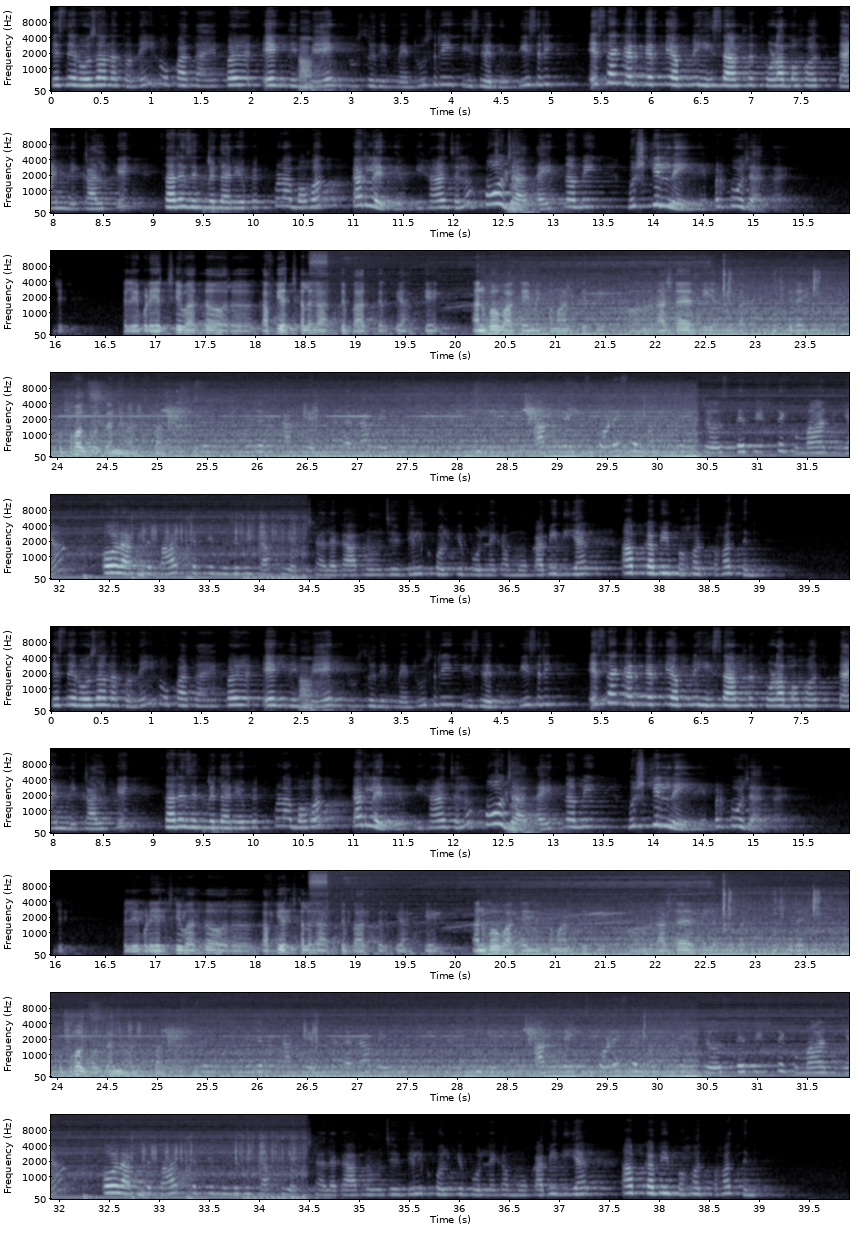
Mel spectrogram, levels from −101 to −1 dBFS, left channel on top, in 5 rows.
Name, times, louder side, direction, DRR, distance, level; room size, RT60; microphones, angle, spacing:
voice 1, 0.0-5.0 5.4-8.8 9.1-9.9 10.2-10.7 11.0-13.4 13.7-15.3 25.4-28.4 28.8-32.1 32.4-37.3 37.6-39.0, left 1 dB, 15° left, 4 dB, 1.5 m, -36 dB
voice 2, 16.7-19.8 20.2-22.9 23.2-23.6 24.0-25.1 25.4-25.5, left 1 dB, 45° left, 6 dB, 1.3 m, -33 dB
sound 1, 18.5-34.5, right 1 dB, 10° right, 0.7 m, -47 dB
sound 2, 20.2-30.4, left 1 dB, 30° left, 1.3 m, -34 dB
19.5 x 17.5 x 9.6 m, 0.88 s
head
